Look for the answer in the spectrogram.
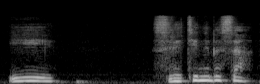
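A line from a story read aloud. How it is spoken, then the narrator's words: Exclamation. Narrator (Ukrainian): вигукнув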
